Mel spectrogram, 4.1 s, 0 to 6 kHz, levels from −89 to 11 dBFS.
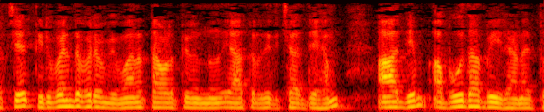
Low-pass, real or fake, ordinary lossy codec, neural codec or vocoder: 5.4 kHz; real; none; none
